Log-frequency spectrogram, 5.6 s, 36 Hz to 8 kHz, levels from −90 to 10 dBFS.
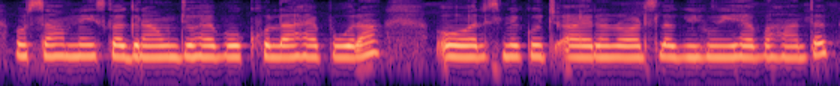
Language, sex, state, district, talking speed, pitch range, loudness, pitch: Hindi, female, Uttar Pradesh, Lalitpur, 215 wpm, 225-235 Hz, -15 LUFS, 230 Hz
